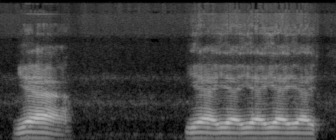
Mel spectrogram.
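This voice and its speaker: Speech comes at a fairly slow pace. It carries an English accent. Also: man. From England. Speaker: online English tutor. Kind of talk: casual chat.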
